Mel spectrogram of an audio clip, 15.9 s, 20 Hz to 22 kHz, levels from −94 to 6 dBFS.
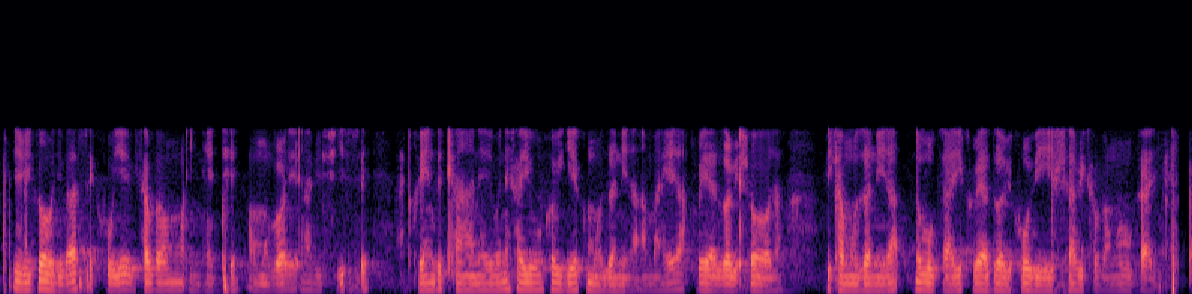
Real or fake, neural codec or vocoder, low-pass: real; none; 3.6 kHz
